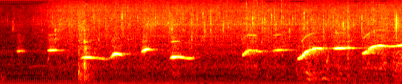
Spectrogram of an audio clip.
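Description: A man standing in front of a urinal whistles a bright, lilting tune, a steady run of clear pitched notes that slide and rise, with faint background hiss and no talking.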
